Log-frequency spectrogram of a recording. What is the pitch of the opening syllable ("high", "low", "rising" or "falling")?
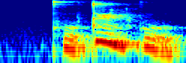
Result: low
